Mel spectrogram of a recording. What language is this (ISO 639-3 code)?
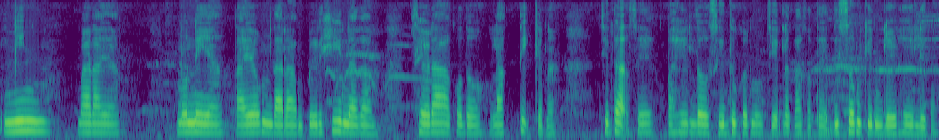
sat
